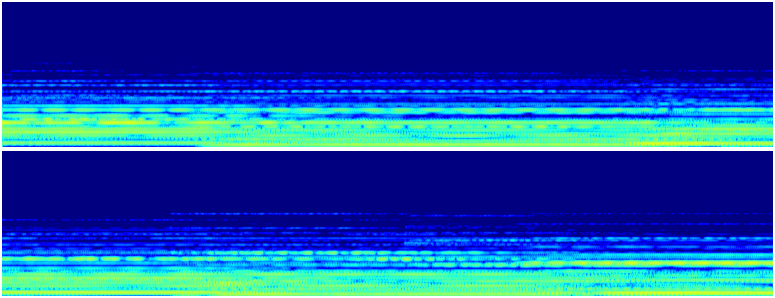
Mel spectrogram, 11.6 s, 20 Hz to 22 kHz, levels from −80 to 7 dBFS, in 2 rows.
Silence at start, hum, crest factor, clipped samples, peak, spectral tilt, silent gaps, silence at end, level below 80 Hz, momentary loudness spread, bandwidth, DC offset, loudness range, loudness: 0 s; none; 12 dB; under 0.1%; -16 dBFS; -12 dB/octave; none; 0 s; -56 dBFS; 4 LU; 4 kHz; under 0.1%; 1 LU; -30 LUFS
